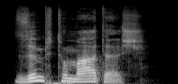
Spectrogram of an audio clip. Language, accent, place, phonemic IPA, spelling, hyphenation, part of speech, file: German, Germany, Berlin, /zʏmptoˈmaːtɪʃ/, symptomatisch, sym‧p‧to‧ma‧tisch, adjective, De-symptomatisch.ogg
- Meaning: symptomatic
